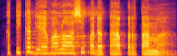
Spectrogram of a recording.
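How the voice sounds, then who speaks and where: Man, pastor, church sermon, high voice, chatty, rhetorical questions, loud-soft swings. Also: moderate pace. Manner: lively, conversational preaching with asides and rhetorical questions; swings between loud emphatic bursts and quiet low asides.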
